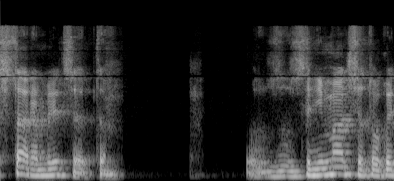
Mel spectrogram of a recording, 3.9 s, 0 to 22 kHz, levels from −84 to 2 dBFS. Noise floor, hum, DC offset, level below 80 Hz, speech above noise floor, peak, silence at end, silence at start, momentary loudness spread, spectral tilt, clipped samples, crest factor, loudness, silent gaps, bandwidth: -72 dBFS; none; under 0.1%; -62 dBFS; 48 dB; -4 dBFS; 0 s; 0 s; 13 LU; -4 dB/octave; under 0.1%; 22 dB; -24 LUFS; none; 12.5 kHz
